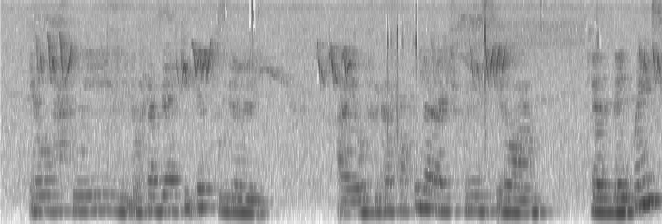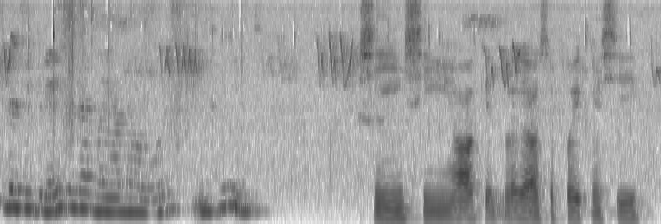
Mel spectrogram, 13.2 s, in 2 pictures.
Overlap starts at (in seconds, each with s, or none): none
